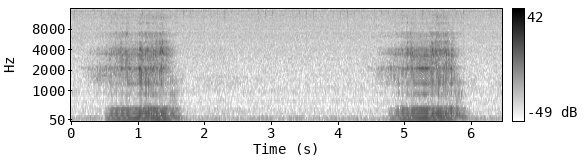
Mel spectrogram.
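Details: Snoring.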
